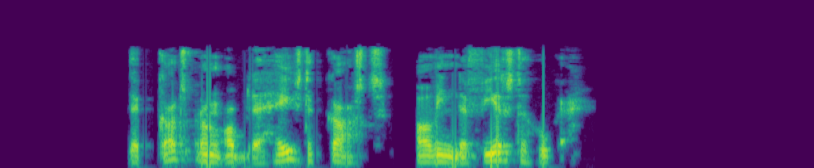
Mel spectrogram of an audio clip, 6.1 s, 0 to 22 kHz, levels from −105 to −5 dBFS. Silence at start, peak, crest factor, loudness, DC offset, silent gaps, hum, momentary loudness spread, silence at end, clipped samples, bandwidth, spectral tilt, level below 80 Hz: 0.95 s; -2 dBFS; 20 dB; -20 LUFS; under 0.1%; 2.94-3.11 s; none; 9 LU; 1.75 s; under 0.1%; 8.2 kHz; -3.5 dB/octave; -48 dBFS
